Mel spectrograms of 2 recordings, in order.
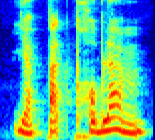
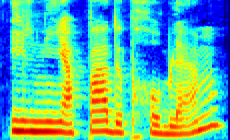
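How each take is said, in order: First: The opening il n'y is dropped. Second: The opening il n'y is fully said.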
